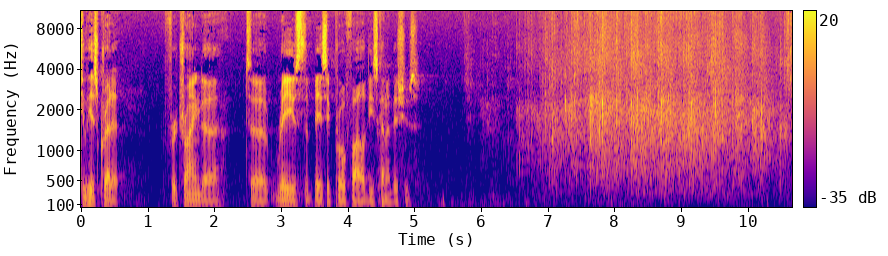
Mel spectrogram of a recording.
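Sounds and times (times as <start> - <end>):
speech: 0.0 - 0.7, 1.3 - 5.2
audience applause: 6.0 - 10.6.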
